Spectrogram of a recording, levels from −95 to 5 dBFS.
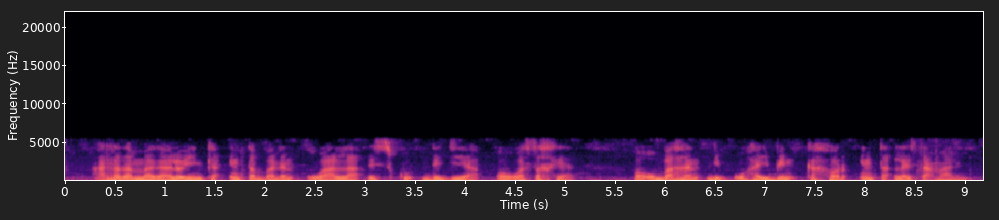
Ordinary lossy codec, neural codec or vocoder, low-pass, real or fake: none; none; 5.4 kHz; real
